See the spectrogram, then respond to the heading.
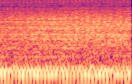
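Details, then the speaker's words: Ford EcoSport Dragon engine idles with a faint ticking rattle over a low hum, caused by timing belt wear from the wrong engine oil; the engine had to be opened. "tá famoso motor Dragon lá e está com barulho nervoso aí você percebe aí ó"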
